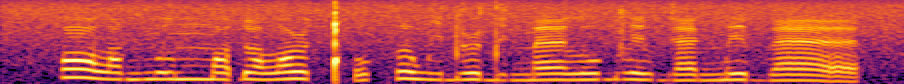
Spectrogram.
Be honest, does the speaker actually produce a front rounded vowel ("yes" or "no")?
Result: no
